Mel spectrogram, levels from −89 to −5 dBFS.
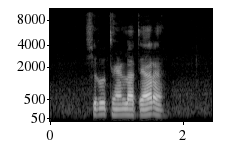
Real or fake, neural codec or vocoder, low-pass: fake; codec, 44.1 kHz, 7.8 kbps, Pupu-Codec; 9.9 kHz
